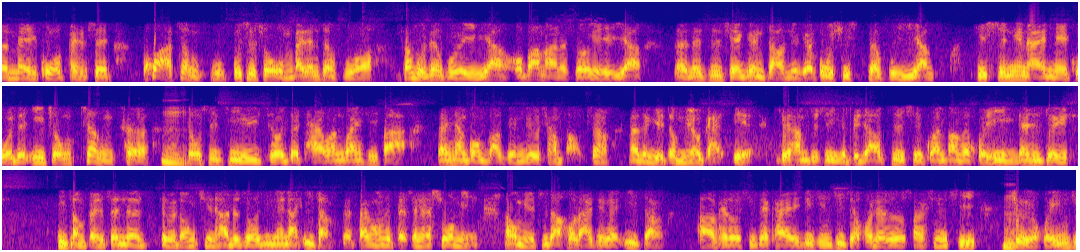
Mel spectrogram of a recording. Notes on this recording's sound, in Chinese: 連線美國之音白宮記者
